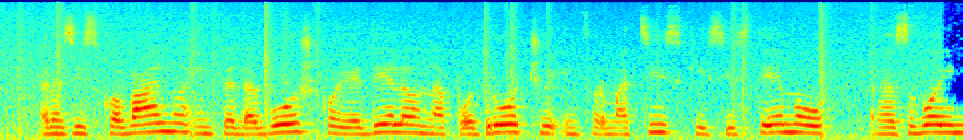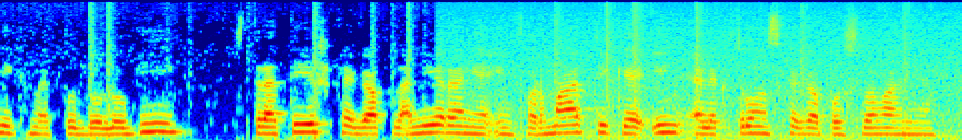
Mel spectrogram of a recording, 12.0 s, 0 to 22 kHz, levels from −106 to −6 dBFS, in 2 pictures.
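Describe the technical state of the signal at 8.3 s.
At 8.3 s the signal sits inside a stretch of overdone noise removal running from 5.89 to 8.74 s, ending just before "informatike in". The suppressor is pulling individual frequency bands down wherever they approach its noise estimate, so quiet speech detail vanishes along with the room noise, which elsewhere sits about 18 dB below the speech. The background falls to near-silent gaps with twinkling specks. A spectrogram shows patchy, hollowed bins and isolated bright dots between words.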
